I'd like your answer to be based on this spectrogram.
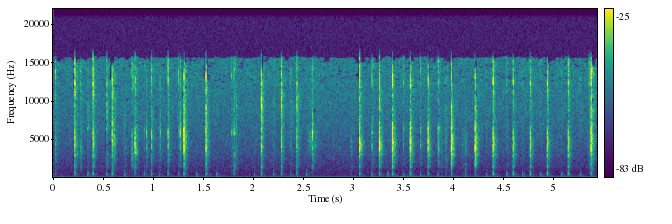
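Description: Thumbs repeatedly press the number keys on a handheld white plastic flip phone, producing quick, short, bright clicks in an uneven rhythm. A steady low hum runs beneath the clicking.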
